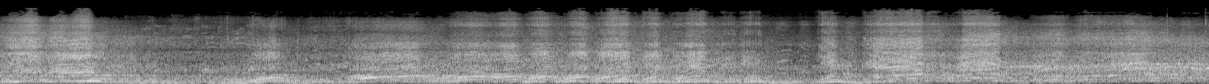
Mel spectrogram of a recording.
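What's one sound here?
A monster truck lands hard with a heavy crash.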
